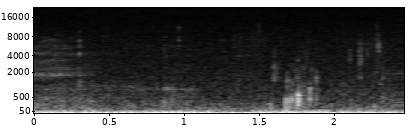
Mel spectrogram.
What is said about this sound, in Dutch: En eh, even een slokje water nemen.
